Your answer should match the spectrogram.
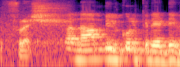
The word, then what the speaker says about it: FRSH: एक brand launch किया है हाल ही में, उसका नाम है फ्रेश। नाम बिल्कुल क्रिएटिव है। और फ्रेश की स्पेलिंग सुनो, FRSH।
